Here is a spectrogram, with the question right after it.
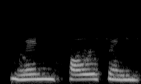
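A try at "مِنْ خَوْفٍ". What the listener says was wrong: इसके बाद नहीं, थोड़ा वक्त दीजिए, मिन खौफिन, मिन मिन, थोड़ा तवस्सुत है ना, थोड़ा वक्त तो वक्त देना है ना, जल्दी ना खींच के, मिन खौफिन, ओके।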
